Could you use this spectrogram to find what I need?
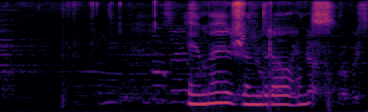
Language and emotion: Russian, sad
